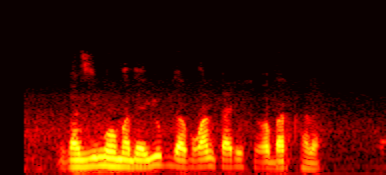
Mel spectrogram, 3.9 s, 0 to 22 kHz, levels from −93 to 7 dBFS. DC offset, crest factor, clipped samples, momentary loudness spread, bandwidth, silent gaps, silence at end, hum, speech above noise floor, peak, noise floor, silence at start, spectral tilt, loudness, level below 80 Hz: under 0.1%; 18 dB; under 0.1%; 17 LU; 5.8 kHz; none; 0.7 s; none; 49 dB; -2 dBFS; -67 dBFS; 0.65 s; -12 dB/octave; -18 LUFS; -58 dBFS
